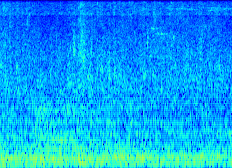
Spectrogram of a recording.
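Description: Steady, even rush of water from a pond's rock waterfall filter, with no distinct events.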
